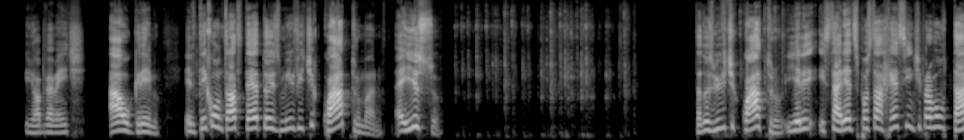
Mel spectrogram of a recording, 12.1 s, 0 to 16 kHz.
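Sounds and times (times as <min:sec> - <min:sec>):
typing on computer keyboard: 0:05.7 - 0:08.0, 0:09.0 - 0:09.9.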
